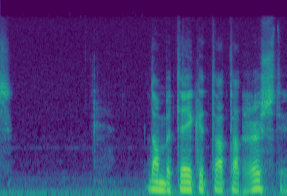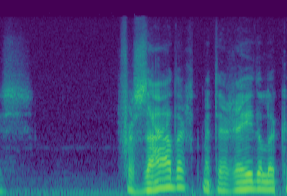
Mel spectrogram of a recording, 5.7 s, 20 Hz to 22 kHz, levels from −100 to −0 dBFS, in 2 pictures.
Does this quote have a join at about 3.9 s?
no; 1 cut; at 2.4 s

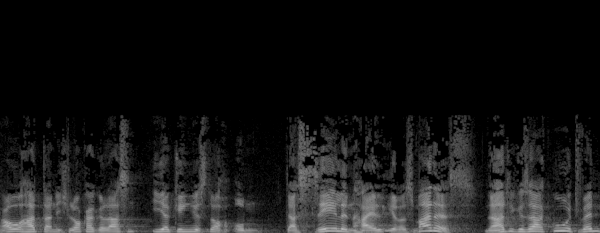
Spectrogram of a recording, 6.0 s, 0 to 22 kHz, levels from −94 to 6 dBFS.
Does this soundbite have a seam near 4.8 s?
yes; 1 cut; at 4.8 s

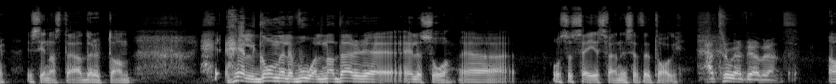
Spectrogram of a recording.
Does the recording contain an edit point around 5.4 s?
yes; 2 cuts; at 5.4 s, 7.0 s

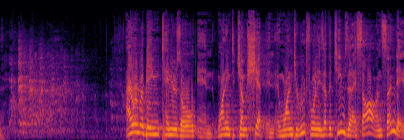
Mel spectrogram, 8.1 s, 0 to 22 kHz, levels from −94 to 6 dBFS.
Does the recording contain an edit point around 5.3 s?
no; 1 cut; at 3.9 s

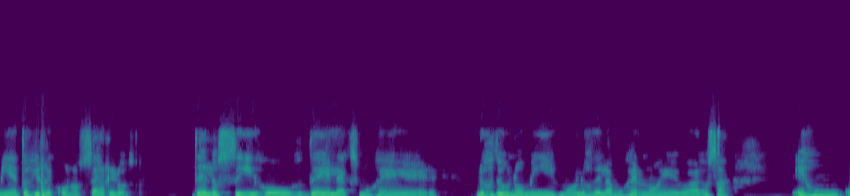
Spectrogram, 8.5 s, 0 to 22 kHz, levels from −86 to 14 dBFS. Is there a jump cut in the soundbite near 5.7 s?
no; 1 cut; at 7.0 s

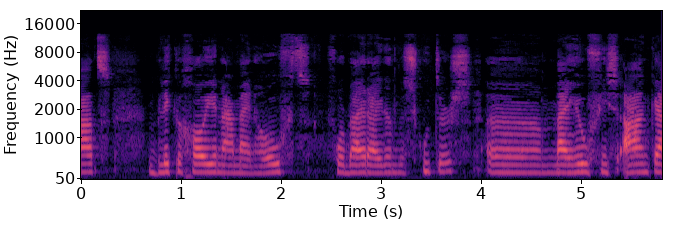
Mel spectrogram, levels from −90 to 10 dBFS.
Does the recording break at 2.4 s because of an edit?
no; 1 cut; at 4.0 s

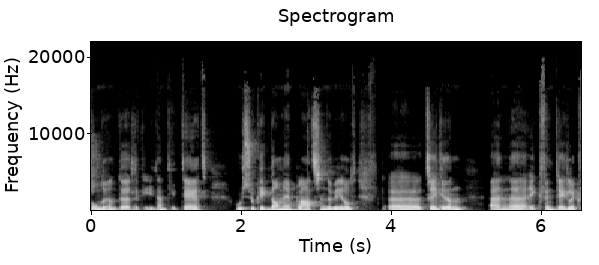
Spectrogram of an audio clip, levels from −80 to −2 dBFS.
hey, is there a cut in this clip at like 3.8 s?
yes; 1 cut; at 3.8 s

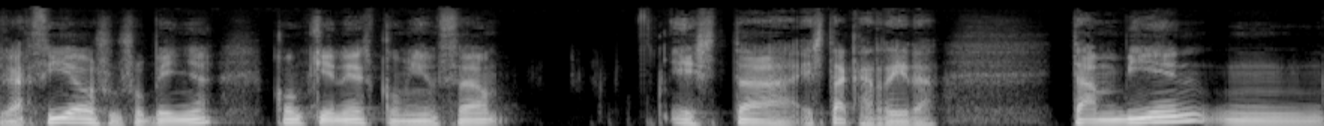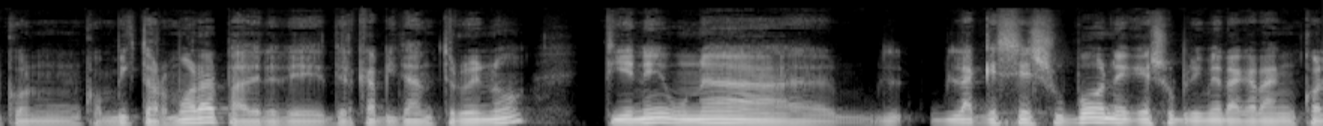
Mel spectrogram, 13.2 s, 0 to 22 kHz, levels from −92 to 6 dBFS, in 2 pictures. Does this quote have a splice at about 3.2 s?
no; 0 cuts

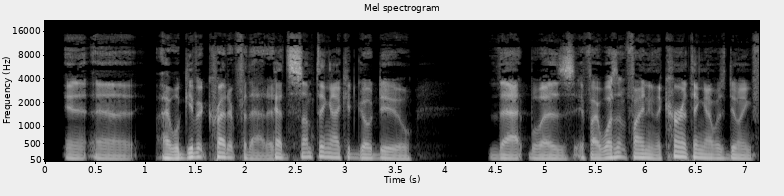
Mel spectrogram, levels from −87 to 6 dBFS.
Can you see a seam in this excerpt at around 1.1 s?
yes; 2 cuts; at 1.1 s, 2.3 s

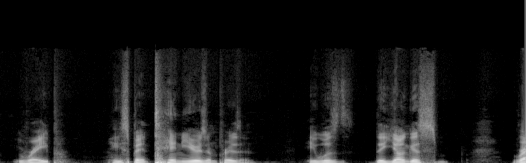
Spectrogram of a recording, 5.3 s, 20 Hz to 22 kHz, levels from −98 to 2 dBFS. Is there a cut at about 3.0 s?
yes; 1 cut; at 3.0 s

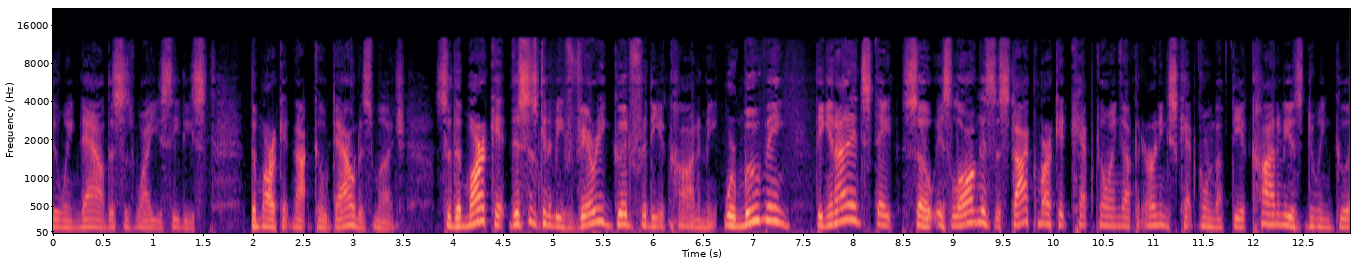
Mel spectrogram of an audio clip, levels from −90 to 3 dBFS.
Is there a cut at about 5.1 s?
no; 3 cuts; at 3.8 s, 6.6 s, 8.4 s

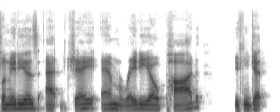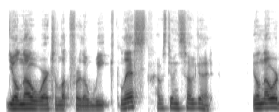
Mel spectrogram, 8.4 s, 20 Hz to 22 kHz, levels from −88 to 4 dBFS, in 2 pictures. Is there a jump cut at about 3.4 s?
no; 1 cut; at 6.4 s

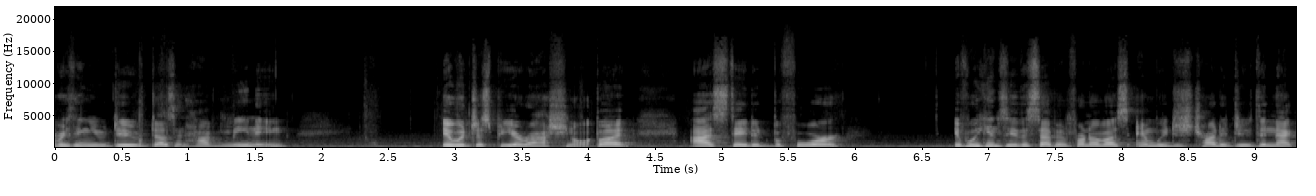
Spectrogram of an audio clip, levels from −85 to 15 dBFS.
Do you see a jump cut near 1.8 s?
no; 1 cut; at 4.0 s

